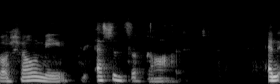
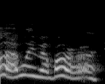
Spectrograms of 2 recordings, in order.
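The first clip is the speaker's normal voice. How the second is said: high, sudden startled cry; 10 semitones higher, faster than usual. Retold or imitated. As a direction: catch yourself, suddenly alarmed. He suddenly notices the cars.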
